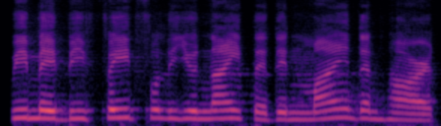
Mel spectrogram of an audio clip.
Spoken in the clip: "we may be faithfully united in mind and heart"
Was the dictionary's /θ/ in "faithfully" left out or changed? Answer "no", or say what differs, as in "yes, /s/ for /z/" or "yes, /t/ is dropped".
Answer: yes, /t/ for /θ/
